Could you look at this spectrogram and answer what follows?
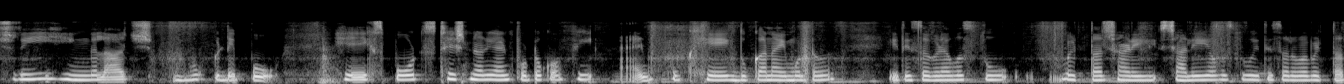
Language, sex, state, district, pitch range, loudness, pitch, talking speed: Marathi, female, Maharashtra, Dhule, 195-215 Hz, -13 LUFS, 205 Hz, 115 wpm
